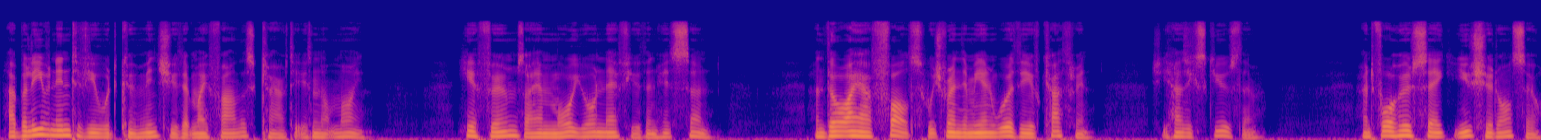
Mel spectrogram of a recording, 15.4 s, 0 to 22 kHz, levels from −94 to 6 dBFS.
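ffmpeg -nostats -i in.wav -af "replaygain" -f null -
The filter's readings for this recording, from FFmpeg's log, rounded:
track_gain = +9.4 dB
track_peak = 0.201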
